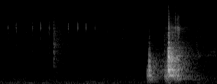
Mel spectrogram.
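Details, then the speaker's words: BMW 335i old belt tensioner pulley spun by hand off the engine: light rapid clicking then a loud clack, worn loose bearing, replaced with new. "here's the new tensioner pulley so as you can see this is the new one clearly good and this is clearly bad so we're going to get rid of a lot of noises with these old tensioners"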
